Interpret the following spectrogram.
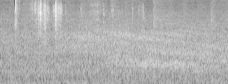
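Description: Steady outdoor background noise with a low rumble, and a couple of faint brief clicks in the first half second.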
